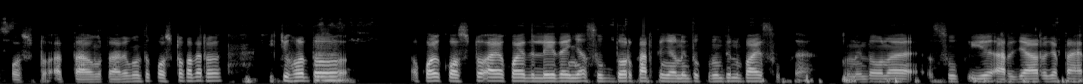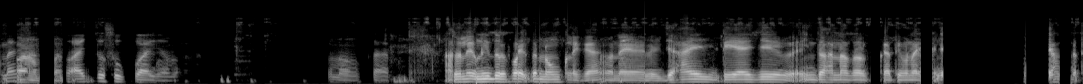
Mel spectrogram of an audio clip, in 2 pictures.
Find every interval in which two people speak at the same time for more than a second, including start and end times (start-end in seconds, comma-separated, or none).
none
